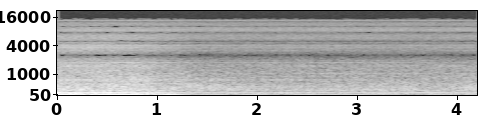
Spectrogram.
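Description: Steady low electrical hum with faint hiss, the background noise of the interview recording, with no speech. A low rumble fades out over the first second.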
